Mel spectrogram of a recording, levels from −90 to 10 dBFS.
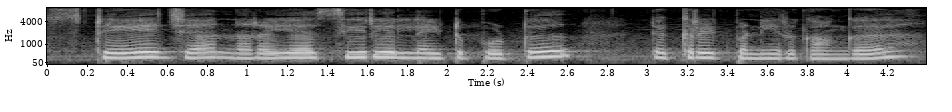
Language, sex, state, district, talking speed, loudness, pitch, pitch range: Tamil, female, Tamil Nadu, Kanyakumari, 95 wpm, -14 LUFS, 230 Hz, 215-245 Hz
